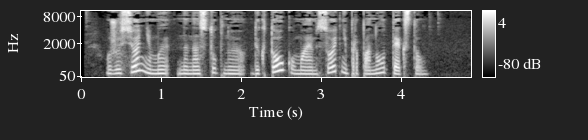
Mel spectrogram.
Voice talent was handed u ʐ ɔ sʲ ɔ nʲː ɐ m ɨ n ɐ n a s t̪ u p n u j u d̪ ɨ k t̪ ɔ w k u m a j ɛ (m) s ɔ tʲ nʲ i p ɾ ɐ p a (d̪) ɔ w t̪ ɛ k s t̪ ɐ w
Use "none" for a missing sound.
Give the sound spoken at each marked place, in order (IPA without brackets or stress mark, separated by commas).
m, n̪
